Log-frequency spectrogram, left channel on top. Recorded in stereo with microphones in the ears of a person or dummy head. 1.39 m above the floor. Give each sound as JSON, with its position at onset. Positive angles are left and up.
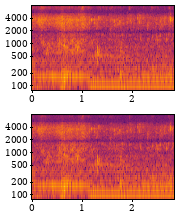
{"t": 0.0, "sound": "running water", "side_deg": 10}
